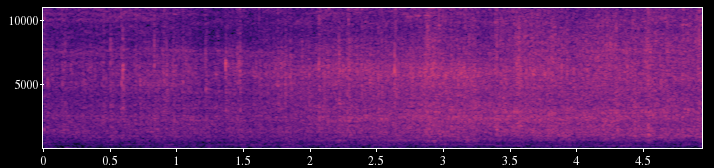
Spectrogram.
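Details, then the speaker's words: Hornby Tornado Express set locomotive, repaired after arriving broken, running on the layout on an old controller: soft steady whir with faint rail clatter and no motor growl; it runs smooth and quiet. "oh it is silent no growling on my ancient life like controller really smoothly pretty quiet too"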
